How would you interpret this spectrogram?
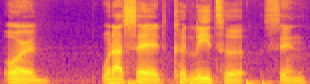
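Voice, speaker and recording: A man's voice: lowish voice, fairly even intonation, dry recording. A man in his twenties co-hosting a podcast, talking casually and reflectively, rambling with lots of fillers and restarts. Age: 20s. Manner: rambling, halting, many fillers and restarts, says bro. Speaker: podcast co-host.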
